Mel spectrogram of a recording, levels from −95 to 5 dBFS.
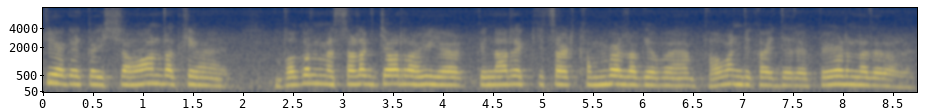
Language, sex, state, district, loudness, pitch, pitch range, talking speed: Hindi, male, Chhattisgarh, Balrampur, -16 LUFS, 215 Hz, 200-230 Hz, 205 wpm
